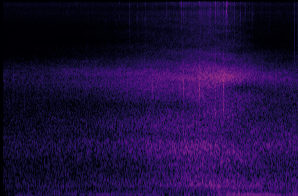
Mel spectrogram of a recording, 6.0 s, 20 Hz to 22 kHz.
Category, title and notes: Sound effects > Vehicles
tampere car8
automobile, vehicle, car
